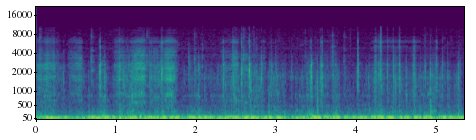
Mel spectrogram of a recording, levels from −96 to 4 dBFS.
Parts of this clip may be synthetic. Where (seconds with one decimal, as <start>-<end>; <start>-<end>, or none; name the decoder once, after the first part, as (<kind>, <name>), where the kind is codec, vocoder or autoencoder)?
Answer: 4.2-4.8 (autoencoder, DAC-VAE)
